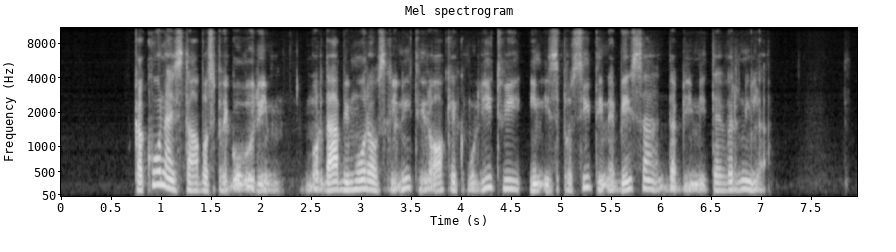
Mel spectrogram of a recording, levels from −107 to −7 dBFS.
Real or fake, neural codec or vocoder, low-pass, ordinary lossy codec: fake; vocoder, 22.05 kHz, 80 mel bands, HiFi-GAN; none; none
